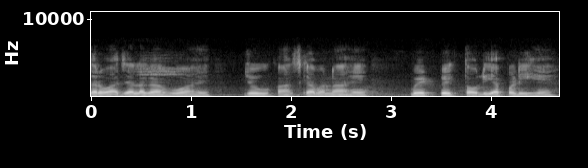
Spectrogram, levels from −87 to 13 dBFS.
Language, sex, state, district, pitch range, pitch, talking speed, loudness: Hindi, male, Uttar Pradesh, Lalitpur, 95-105 Hz, 105 Hz, 190 wpm, -17 LUFS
